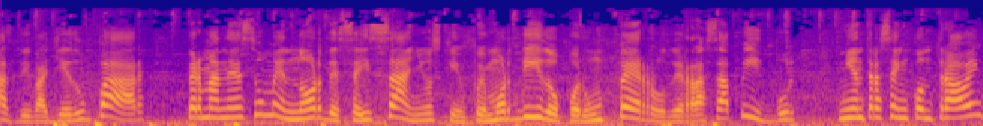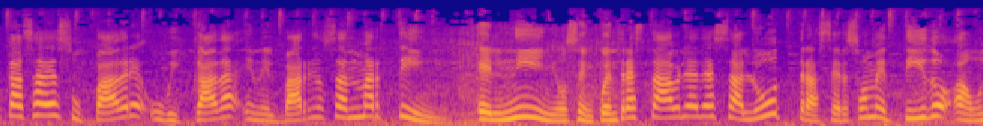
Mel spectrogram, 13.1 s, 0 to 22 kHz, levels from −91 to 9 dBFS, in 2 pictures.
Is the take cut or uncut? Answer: uncut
